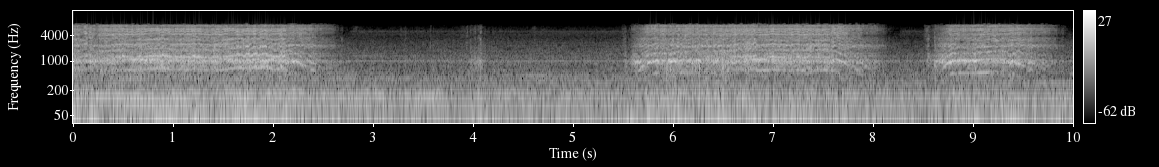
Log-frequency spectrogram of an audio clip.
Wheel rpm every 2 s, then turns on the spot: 160, 40, 20, 130, 50.
none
